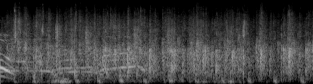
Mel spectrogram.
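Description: Moderate applause from an audience at a French game-show style final, with scattered claps and murmuring voices mixed in for about three seconds.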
